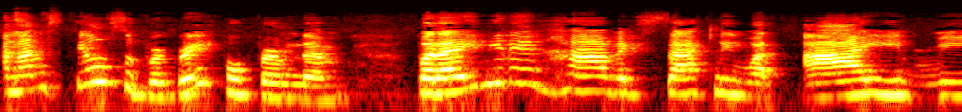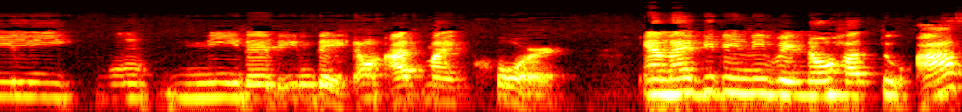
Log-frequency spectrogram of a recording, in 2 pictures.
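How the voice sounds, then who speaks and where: In a Mexican accent, the speaker uses a raised, projected voice with a bright, sharp tone, lively intonation, a moderate pace and big swings in loudness. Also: woman, high pitch for a woman. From Mexico City. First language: Spanish. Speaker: author. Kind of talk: casual chat. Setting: livestream video call.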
